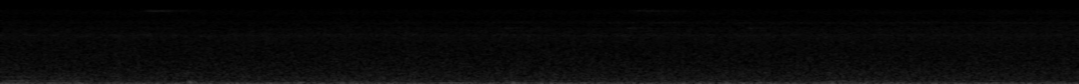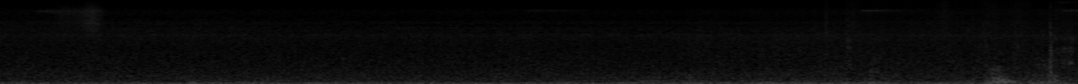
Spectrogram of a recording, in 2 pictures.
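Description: Insects and night creatures hum steadily in a dense forest.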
